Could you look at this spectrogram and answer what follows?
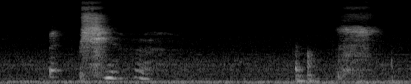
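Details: Person after a shower, chilly while getting dressed, gives a sharp loud sneeze then a smaller one seconds later in a quiet room; sneezing.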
